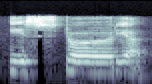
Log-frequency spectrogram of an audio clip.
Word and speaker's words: historia: The words materia and historia don't have an accent mark because they don't split the IA into 2 syllables. So listen, materia, historia, as opposed to if you added an accent, you'd get materia and historia, but we don't.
